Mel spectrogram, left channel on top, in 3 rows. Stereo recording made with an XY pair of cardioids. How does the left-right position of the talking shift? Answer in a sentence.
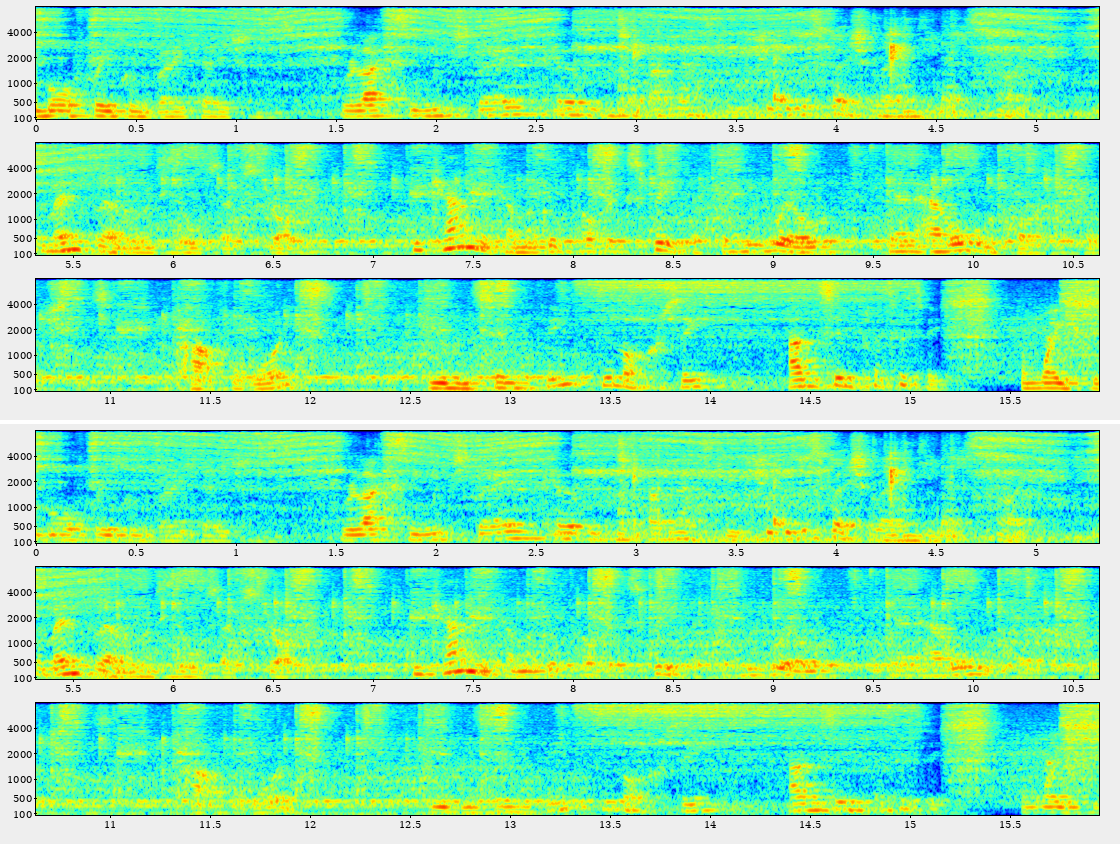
In this clip you hear the talking move from left to right and back again.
